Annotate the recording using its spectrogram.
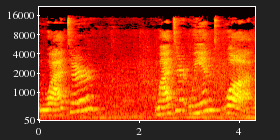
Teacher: Place of articulation is labial velar.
